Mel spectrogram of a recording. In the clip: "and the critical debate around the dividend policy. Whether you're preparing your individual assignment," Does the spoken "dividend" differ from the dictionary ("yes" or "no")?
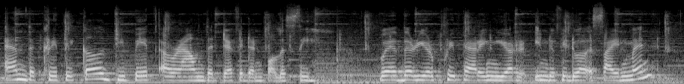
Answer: yes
